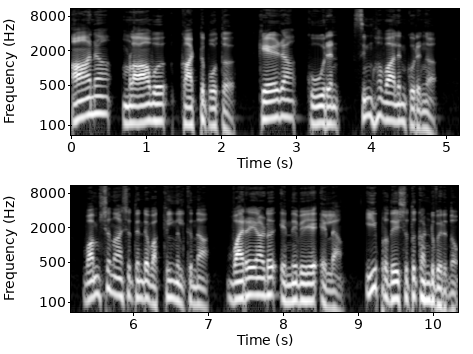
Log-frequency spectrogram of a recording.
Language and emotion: Malayalam, neutral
